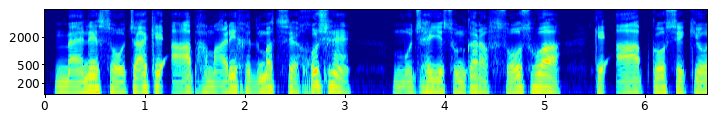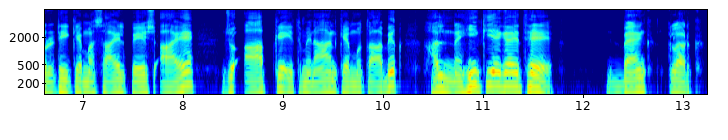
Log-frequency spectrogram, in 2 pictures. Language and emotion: Urdu, surprised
